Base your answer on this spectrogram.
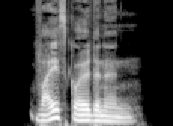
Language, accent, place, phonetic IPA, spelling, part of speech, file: German, Germany, Berlin, [ˈvaɪ̯sˌɡɔldənən], weißgoldenen, adjective, De-weißgoldenen.ogg
- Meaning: inflection of weißgolden: 1. strong genitive masculine/neuter singular 2. weak/mixed genitive/dative all-gender singular 3. strong/weak/mixed accusative masculine singular 4. strong dative plural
